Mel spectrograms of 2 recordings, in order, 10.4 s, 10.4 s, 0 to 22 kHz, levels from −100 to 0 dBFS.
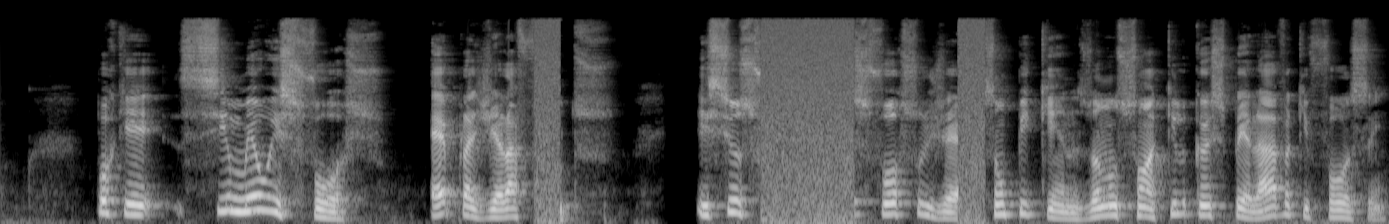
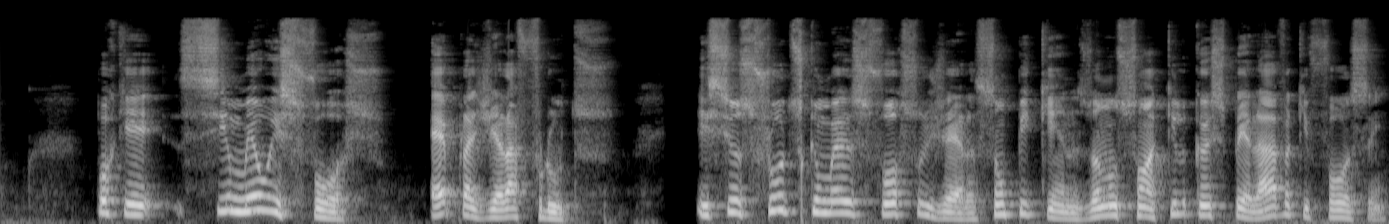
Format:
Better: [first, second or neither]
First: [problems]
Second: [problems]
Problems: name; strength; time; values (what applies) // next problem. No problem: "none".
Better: second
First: audio cutting out; filled with static; at 4 s, at 5.5 s for 0.5 s and at 7 s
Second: none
